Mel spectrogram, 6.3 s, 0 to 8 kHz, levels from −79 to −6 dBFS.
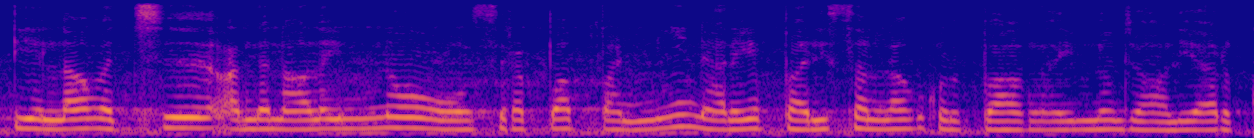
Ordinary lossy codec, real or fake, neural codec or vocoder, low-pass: none; fake; codec, 16 kHz, 16 kbps, FreqCodec, smaller model; 7.2 kHz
